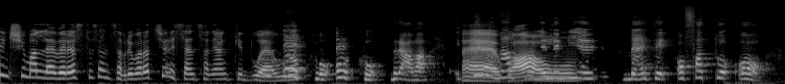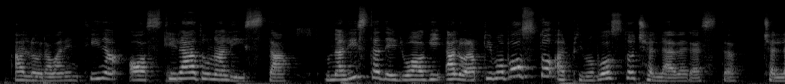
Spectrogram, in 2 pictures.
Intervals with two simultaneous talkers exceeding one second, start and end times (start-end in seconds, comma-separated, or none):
4.6-5.8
